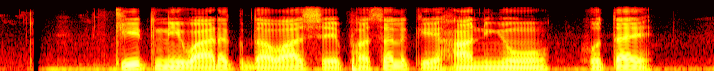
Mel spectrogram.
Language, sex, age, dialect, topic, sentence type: Magahi, male, 18-24, Western, agriculture, question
